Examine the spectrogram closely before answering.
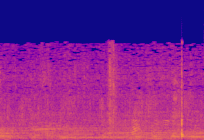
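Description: Water pours from a jug into a bottle.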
